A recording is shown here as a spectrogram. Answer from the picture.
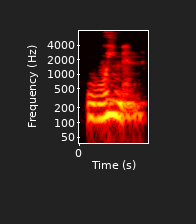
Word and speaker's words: women: one was okay but remember one woman to women more like e all right women and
